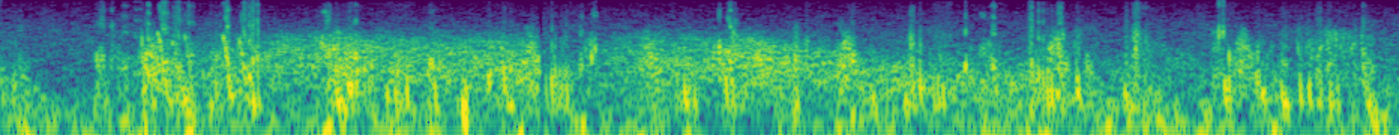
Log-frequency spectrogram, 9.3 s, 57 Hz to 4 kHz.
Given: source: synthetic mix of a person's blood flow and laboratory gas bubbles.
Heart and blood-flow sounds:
Doppler ultrasound of blood flow; subclavian vein
0.00-0.16 s: bubbles
0.61-1.33 s: bubbles
1.40-1.76 s: bubbles
2.07-2.76 s: bubbles
2.83-2.94 s: bubbles
3.21-3.46 s: bubbles
3.52-3.98 s: bubbles
4.53-5.11 s: bubbles
5.21-5.28 s: bubbles
5.35-5.40 s: bubbles
5.56-5.73 s: bubbles
5.78-5.94 s: bubbles
6.00-6.33 s: bubbles
6.40-6.47 s: bubbles
6.50-6.68 s: bubbles
6.85-7.33 s: bubbles
7.47-7.70 s: bubbles
8.05-8.25 s: bubbles
8.29-9.19 s: bubbles
From the record:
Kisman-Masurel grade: 342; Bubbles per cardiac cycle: rolling drumbeat, 9 or more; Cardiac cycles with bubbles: 100%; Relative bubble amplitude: moderate (0.250 to 0.450); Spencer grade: 3 (all of the cardiac periods contain showers or single bubble signals, but not dominating or overriding the cardiac motion signals); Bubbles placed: anywhere in the cardiac cycle

